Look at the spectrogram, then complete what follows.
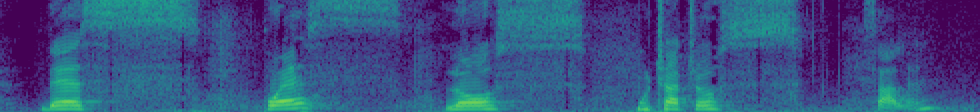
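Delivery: very slow Mexican Spanish, final s in salen sounded. Retelling how a Mexican volunteer read the sentence: imitating Mexican Spanish pronunciation. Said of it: "so she said".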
